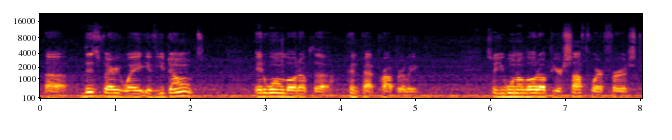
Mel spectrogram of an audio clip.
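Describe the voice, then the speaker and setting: A man's voice: medium pitch, noisy background. A man with a Chicano Mexican-American accent, bilingual, casually walking through a technical setup as a certified technician, rambling with fillers and asides. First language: bilingual English and Spanish. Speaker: certified payment terminal technician. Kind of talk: casual how-to demonstration.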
